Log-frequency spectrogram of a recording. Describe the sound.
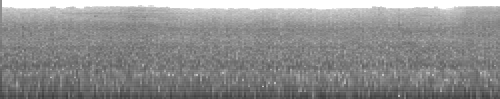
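A car drives through a city at night, heard as a loud, steady, low engine drone and road rumble that holds without a break.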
